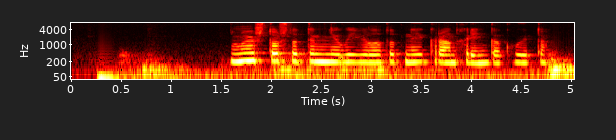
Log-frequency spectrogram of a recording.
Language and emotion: Russian, neutral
